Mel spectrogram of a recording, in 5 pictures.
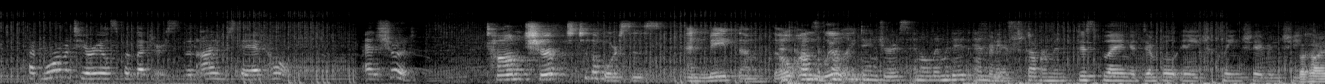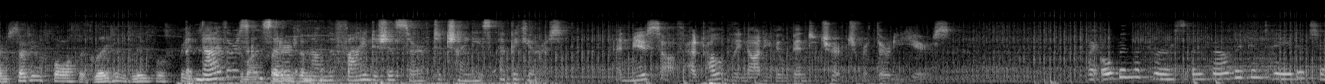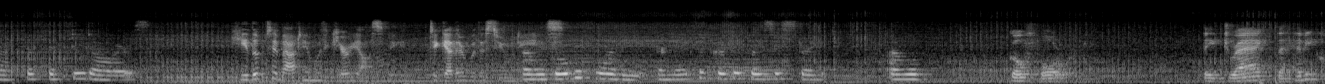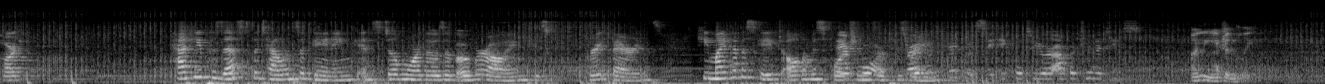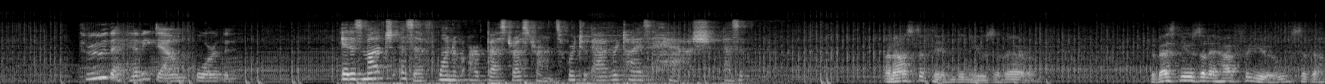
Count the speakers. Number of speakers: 8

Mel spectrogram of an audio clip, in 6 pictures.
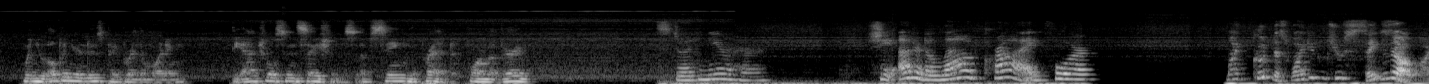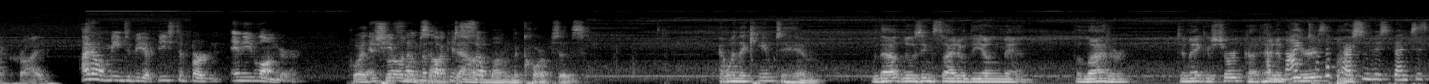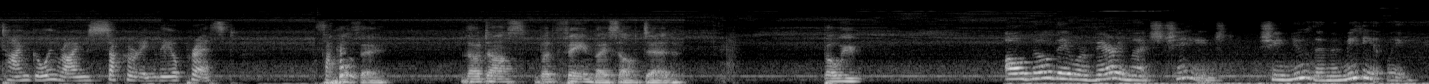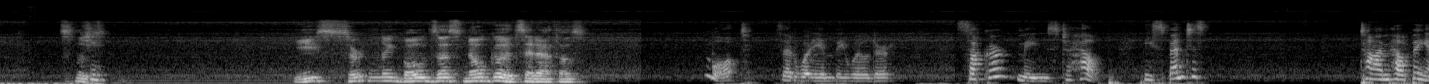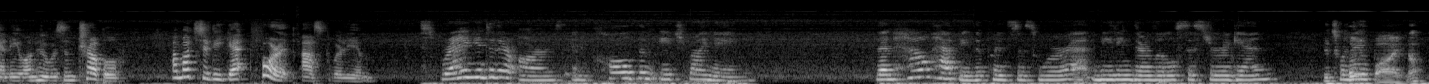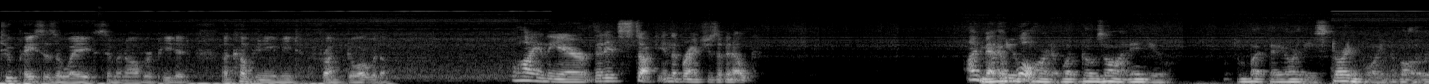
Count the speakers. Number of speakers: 7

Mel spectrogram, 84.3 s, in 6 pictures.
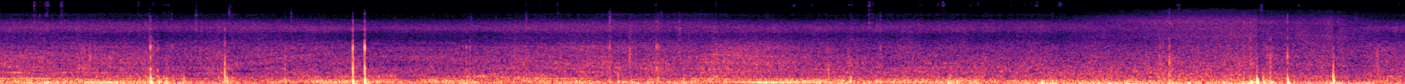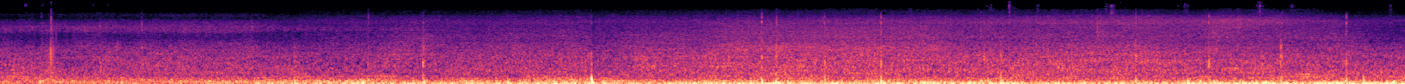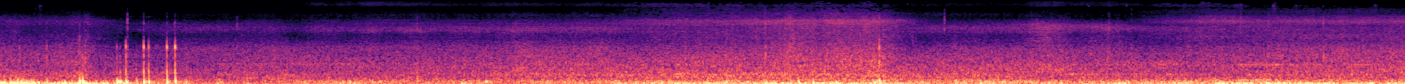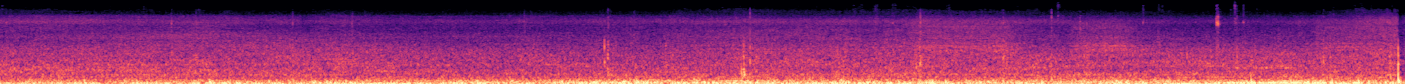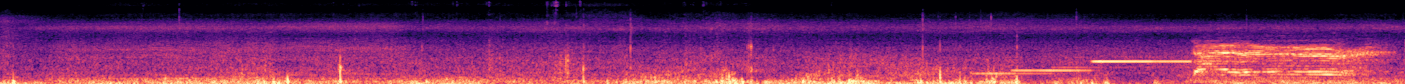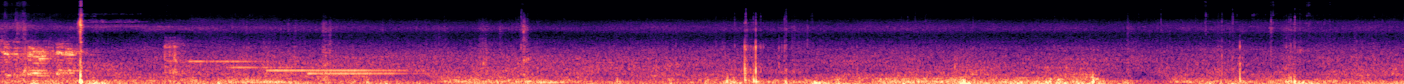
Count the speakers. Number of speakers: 0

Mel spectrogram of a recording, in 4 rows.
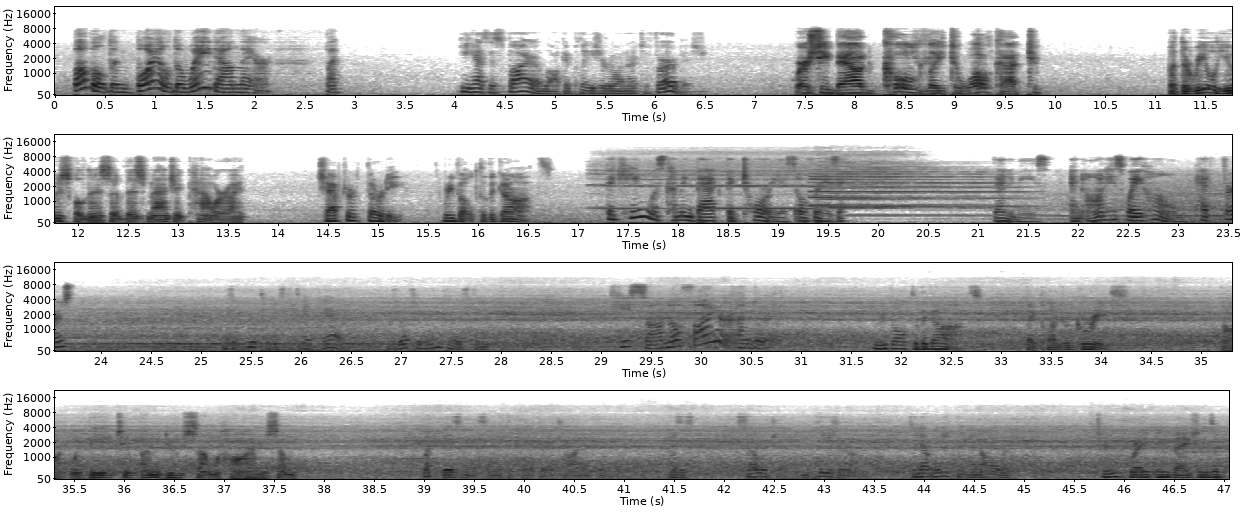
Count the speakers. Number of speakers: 6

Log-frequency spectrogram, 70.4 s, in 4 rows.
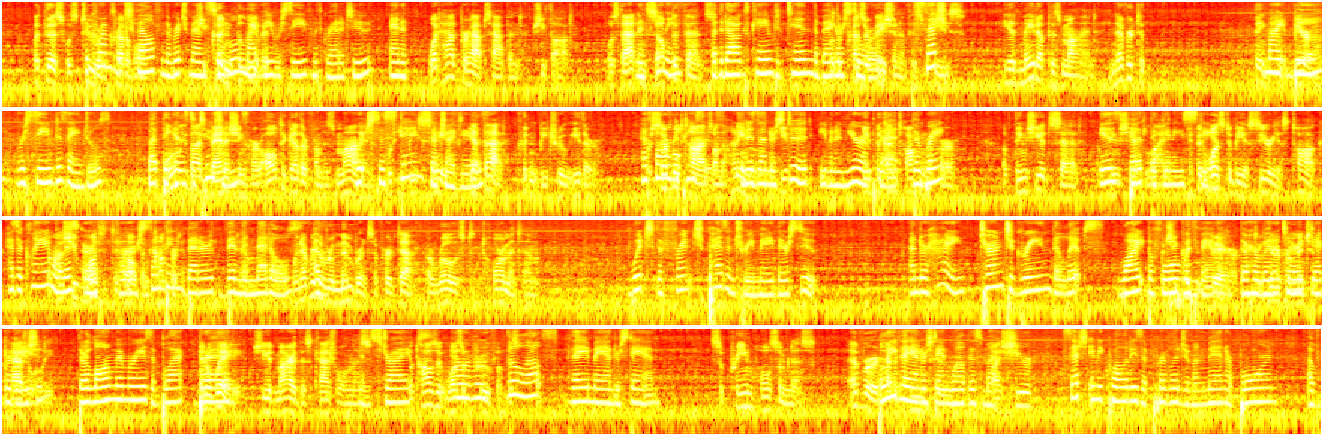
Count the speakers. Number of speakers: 2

